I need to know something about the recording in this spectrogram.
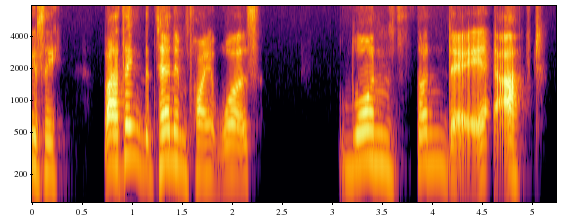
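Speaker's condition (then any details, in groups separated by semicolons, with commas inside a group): Cerebral palsy; all four limbs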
